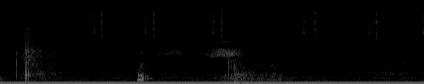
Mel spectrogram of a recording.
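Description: Computer mouse clicking faintly several times at irregular moments, over a steady low hum.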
